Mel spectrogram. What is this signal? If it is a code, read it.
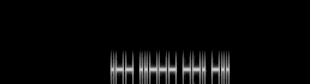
Morse code, heard as a keyed tone, about 50 wpm, 700 Hz. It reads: W2GD
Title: Call Signs - 50wpm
